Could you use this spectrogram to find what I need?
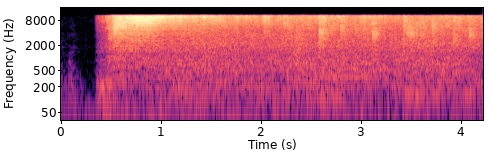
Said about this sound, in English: All right, let's jump into the shower.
